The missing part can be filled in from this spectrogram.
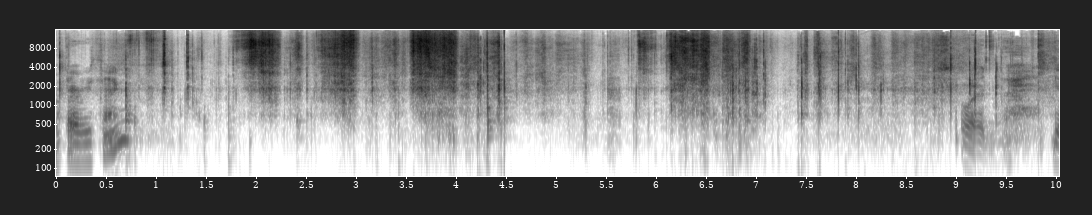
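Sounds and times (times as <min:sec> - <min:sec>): packaging crinkling: 0:00.7 - 0:10.0.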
